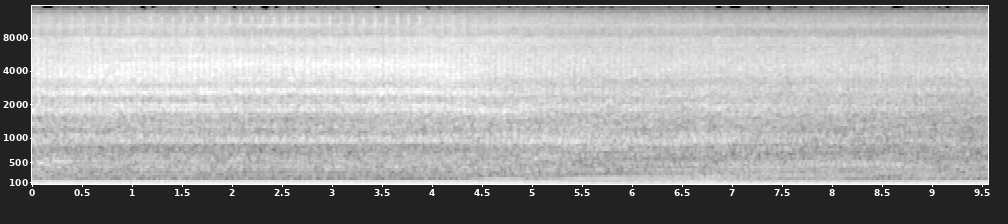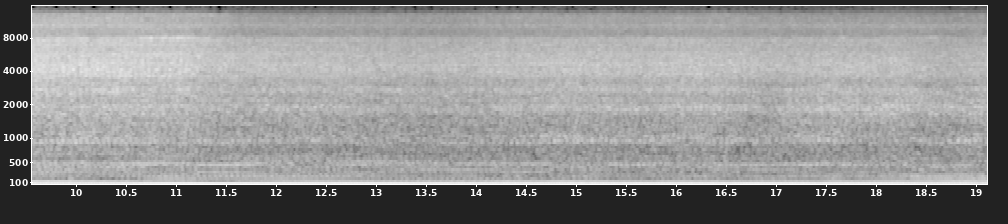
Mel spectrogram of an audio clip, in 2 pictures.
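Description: Turbocharged Honda S2000 four-cylinder, running on E85 through Injector Dynamics ID1300X injectors, idling steadily while it warms up after a cold start. The idle is smooth and even.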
